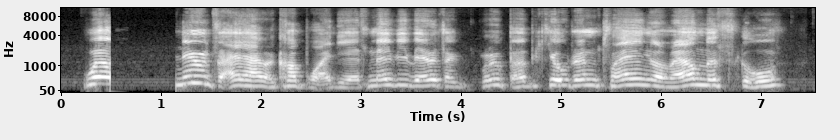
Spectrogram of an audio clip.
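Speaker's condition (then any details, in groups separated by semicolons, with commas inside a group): Cerebral palsy; right side weaker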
